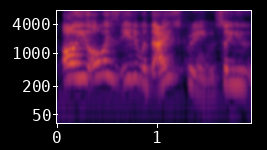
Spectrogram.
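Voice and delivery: normal talking voice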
